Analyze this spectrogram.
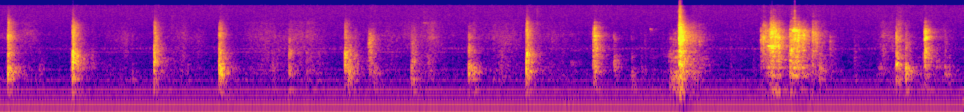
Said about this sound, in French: Elle a ouvert une porte.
